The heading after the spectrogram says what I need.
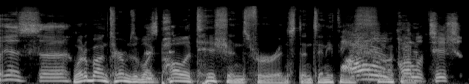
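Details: Adult male speaker; no disorder.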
